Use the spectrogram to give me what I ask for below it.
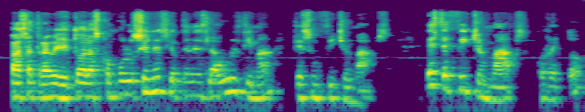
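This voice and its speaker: Somewhat breathy, a man talks fairly quickly at a fairly high pitch. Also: ordinary pitch variation. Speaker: university lecturer. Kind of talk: online lecture.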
